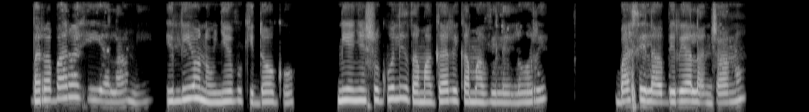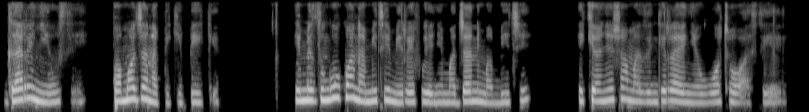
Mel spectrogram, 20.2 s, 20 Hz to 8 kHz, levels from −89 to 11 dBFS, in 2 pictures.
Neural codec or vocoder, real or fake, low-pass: none; real; 7.2 kHz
